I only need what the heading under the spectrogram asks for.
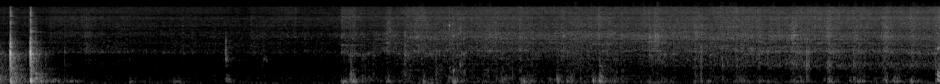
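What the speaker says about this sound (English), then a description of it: "They brought a little more moisture in, a little more sizzle." After a couple of clunks, peppers sizzle steadily in a hot pan, a close crackling hiss that swells and stays lively throughout.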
